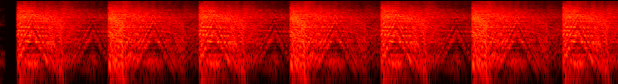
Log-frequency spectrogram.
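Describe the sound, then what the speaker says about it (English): Crash cymbal sample run through a heavy flanger, struck seven times in a steady pulse, each hit a bright, washy burst that swirls and decays before the next one lands. "And then I have here this crash as well."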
